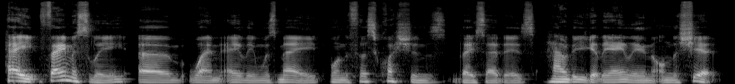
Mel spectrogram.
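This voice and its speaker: A man's voice: fairly low pitch, animated, unhurried, few pauses, fairly bright tone. A man co-hosting a podcast in casual, jokey, rambling chat. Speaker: podcast co-host.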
